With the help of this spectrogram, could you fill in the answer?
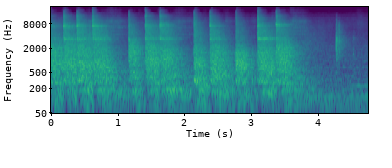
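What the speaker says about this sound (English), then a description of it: "Hammer on dolly, direct it." A hammer strikes car body sheet metal backed by a dolly, shrinking high spots in a dent repair, in a quick series of sharp, ringing metallic blows that slow and fade near the end.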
